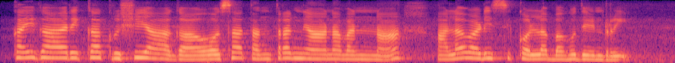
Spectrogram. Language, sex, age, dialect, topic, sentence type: Kannada, female, 18-24, Dharwad Kannada, agriculture, question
